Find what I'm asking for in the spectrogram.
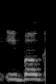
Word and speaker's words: Igbo: want everybody Go follow the Igbo goddess. And it's I G B O. Yes. yes. I, am like, she said it correctly.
